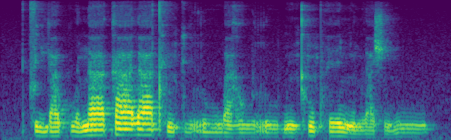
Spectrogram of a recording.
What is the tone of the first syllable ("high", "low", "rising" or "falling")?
low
